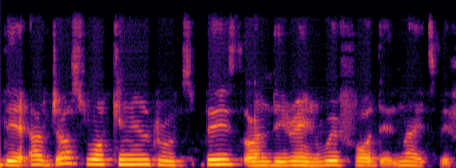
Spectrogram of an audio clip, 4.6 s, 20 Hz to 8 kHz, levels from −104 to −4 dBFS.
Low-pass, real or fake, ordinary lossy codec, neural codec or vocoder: 7.2 kHz; fake; none; codec, 16 kHz, 4.8 kbps, FACodec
